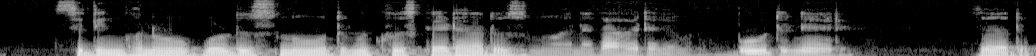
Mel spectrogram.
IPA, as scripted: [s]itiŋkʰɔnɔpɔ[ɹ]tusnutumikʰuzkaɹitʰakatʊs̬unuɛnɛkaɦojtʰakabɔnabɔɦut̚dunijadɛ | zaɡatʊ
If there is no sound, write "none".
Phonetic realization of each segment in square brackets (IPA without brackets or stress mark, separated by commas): s, ɹ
